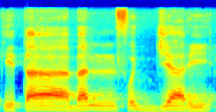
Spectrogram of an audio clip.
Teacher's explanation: al fujjari izhar qamariyah, al bertemu huruf fa, huruf qamariyah dibaca jelas lamnya.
